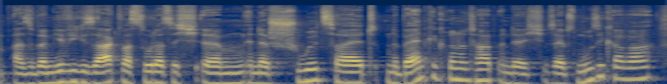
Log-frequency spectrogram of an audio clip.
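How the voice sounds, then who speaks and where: A man talks in an unremarkable speaking voice at medium pitch. His pace is moderate, his pitch variation ordinary, and he leaves hardly any pauses. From Germany, Heidelberg. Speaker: artist manager. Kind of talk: interview.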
